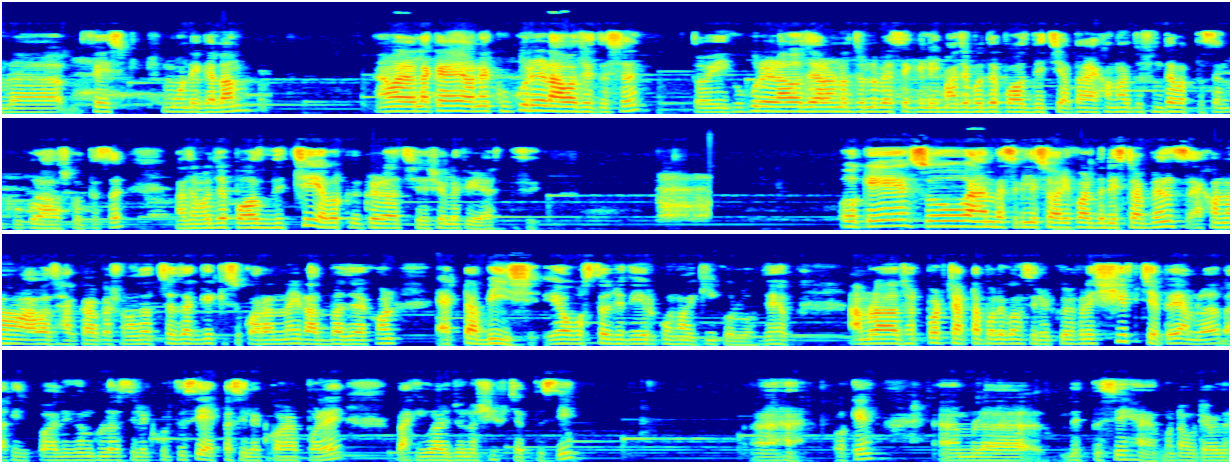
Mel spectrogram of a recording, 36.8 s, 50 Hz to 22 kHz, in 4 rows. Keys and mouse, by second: 27.4 alt+middle click, 29.6 shift+click, 33.0 shift+click, 34.4 shift+click, 34.4 alt+middle click, 35.2 shift+click.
